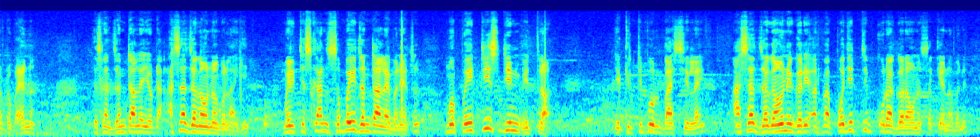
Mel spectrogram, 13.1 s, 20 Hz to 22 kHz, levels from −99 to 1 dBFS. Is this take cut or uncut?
uncut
